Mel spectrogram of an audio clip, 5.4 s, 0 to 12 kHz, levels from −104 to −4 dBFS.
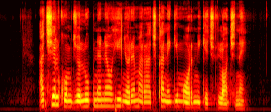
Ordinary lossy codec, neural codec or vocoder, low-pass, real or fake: none; none; none; real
